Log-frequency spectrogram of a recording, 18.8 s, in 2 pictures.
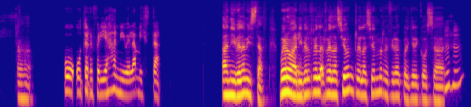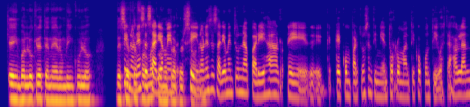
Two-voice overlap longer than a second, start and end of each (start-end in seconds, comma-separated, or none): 11.8-13.7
